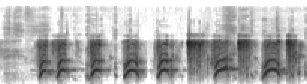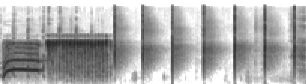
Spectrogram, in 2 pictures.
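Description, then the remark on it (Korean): A voice imitates a car tire being fitted: a quick rhythmic string of chugging vocal bursts, a long hissing whir like an air tool, then several sharp, spaced clicks. “자 마지막 앵콜. 자동차 타이어 조립하는 소리.”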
